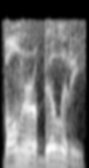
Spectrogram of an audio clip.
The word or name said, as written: vulnerability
